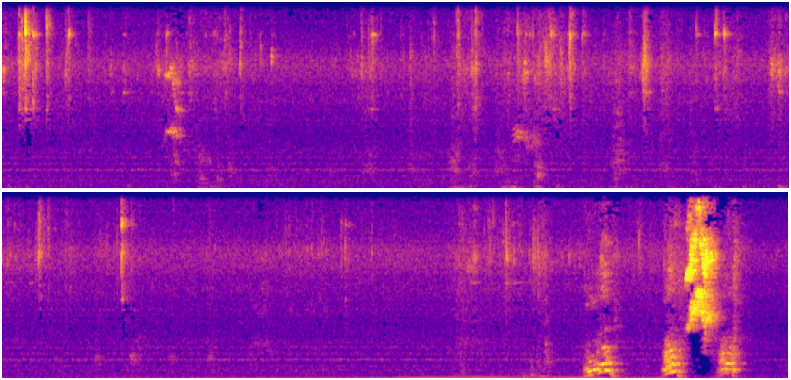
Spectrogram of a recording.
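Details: Kerry Blue Terrier puppy playing with an Airedale Terrier indoors; quiet scuffling and faint whimpers, then a burst of loud high yips and growly play noises near the end over a low steady hum.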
